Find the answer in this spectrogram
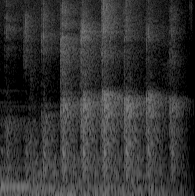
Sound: audience applauds

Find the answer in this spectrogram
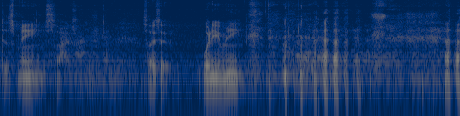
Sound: laughing

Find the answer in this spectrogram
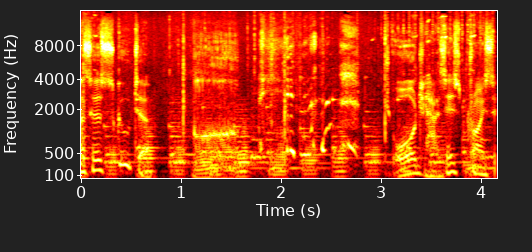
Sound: snorts, giggles

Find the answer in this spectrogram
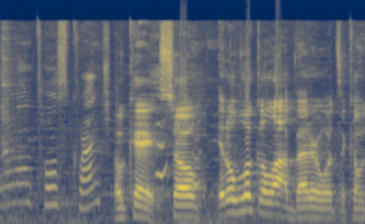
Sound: laughs

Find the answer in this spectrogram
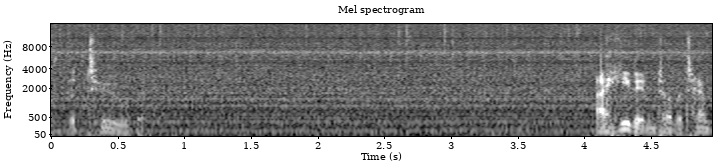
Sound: transformer humming

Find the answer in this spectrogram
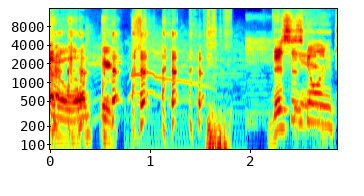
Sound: laughter

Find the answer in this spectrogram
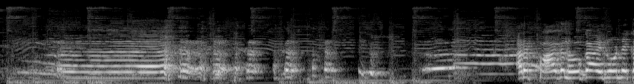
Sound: crying

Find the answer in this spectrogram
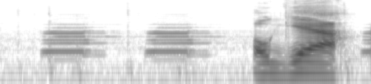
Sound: car honks

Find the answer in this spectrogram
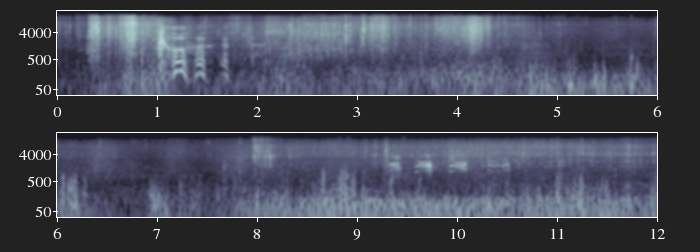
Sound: cackling

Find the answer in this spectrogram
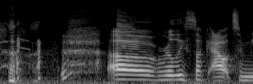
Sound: laughing

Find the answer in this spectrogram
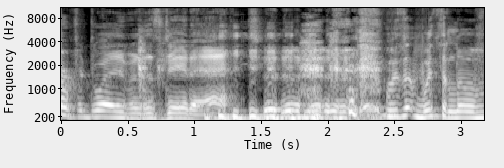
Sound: laughter

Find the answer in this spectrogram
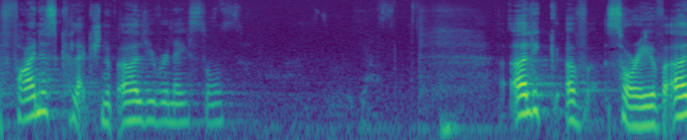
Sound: whispering off mic

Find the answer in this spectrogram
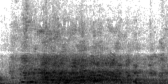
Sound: audience laughing

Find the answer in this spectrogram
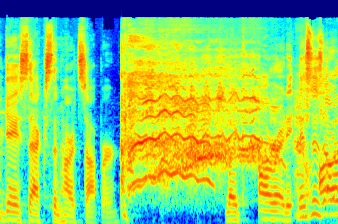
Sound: Katya hee-haws

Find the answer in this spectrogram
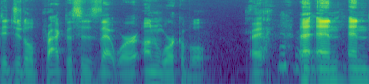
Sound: panelists laughing

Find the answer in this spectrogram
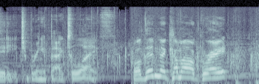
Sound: clapping

